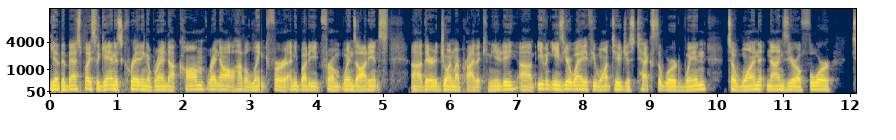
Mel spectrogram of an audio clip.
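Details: Adult male speaker; Normal speech.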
